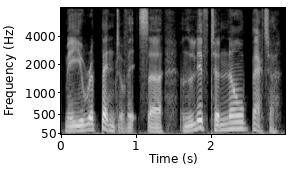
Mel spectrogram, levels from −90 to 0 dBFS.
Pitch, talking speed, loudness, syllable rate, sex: 115 Hz, 220 wpm, -19 LUFS, 4.9 syllables/s, male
